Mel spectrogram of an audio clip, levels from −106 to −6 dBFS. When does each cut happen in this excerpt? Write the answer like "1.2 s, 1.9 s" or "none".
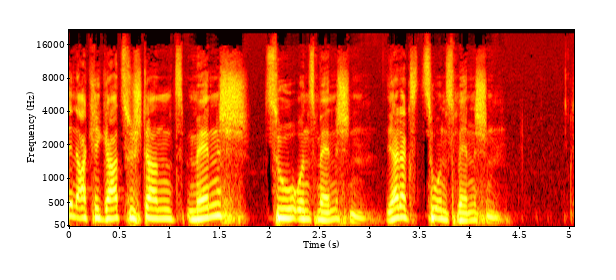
1.9 s, 3.4 s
